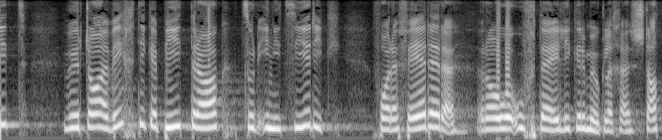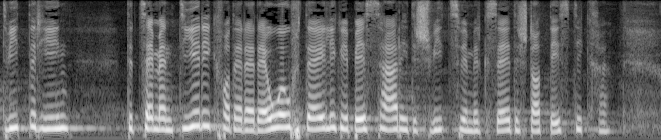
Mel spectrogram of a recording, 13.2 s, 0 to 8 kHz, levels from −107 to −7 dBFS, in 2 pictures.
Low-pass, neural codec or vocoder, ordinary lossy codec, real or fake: none; none; none; real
